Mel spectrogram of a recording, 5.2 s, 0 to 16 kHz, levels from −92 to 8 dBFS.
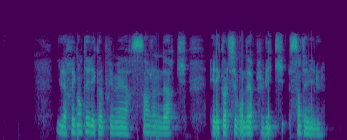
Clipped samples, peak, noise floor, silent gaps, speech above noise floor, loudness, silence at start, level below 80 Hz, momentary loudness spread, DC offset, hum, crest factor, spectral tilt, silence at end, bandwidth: under 0.1%; -16 dBFS; -80 dBFS; none; 45 dB; -35 LUFS; 0.6 s; -66 dBFS; 9 LU; under 0.1%; none; 20 dB; -3.5 dB/octave; 0.35 s; 7.6 kHz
